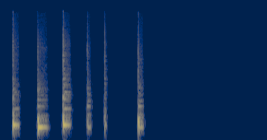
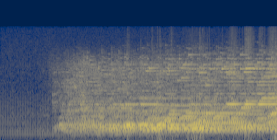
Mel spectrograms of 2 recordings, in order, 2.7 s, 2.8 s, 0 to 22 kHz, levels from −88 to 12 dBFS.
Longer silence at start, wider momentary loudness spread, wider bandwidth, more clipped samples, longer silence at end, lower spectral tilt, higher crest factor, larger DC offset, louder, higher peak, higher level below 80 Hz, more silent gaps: second, 0.1 s vs 0.5 s; first, 20 LU vs 10 LU; about the same, 12 kHz vs 11 kHz; neither; first, 1.25 s vs 0 s; about the same, -6 dB/octave vs -5 dB/octave; first, 24 dB vs 10 dB; neither; second, -25 LUFS vs -12 LUFS; about the same, -4 dBFS vs -2 dBFS; second, -76 dBFS vs -50 dBFS; first, 0.21-0.34 s, 0.51-0.59 s, 0.73-0.84 s, 0.92-1.02 s, 1.09-1.35 s vs none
